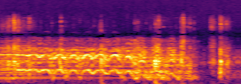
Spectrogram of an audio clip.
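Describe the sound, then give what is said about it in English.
A horse named Ned, drawing a one-horse shay, whinnies loudly as it is reined in, a long wavering neigh that rises and falls in pitch, ending with a few short snorting breaths. “How would you like to go for a spin in the finest one-horse shay that was ever made by the hand of man?”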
